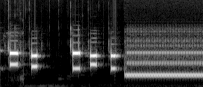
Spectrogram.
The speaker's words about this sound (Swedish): Nu ringer jag till bara ICA då.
